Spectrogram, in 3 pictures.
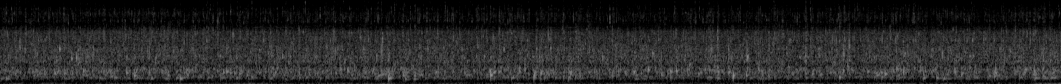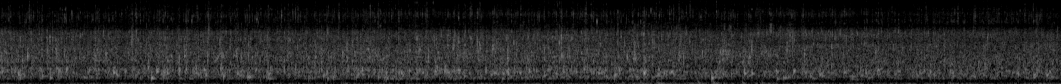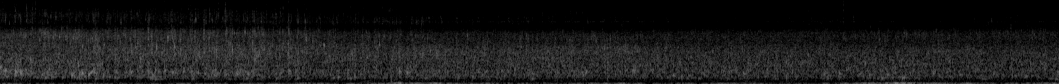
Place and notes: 成功里, 埔里鎮, Nantou County - Stream sound
Walking along the river
Nantou County, Taiwan, 20 April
